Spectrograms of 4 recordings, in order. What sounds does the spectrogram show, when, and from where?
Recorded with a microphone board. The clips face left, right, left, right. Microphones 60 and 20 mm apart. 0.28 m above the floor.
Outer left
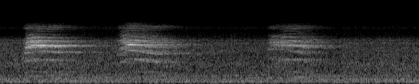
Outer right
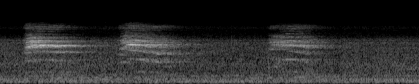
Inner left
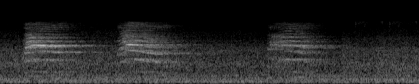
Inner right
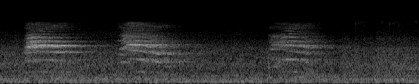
0.2 s a cat meowing: 45° left (ahead or behind), 1.0 m; by 4.2 s 65° left (ahead or behind), 2.5 m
